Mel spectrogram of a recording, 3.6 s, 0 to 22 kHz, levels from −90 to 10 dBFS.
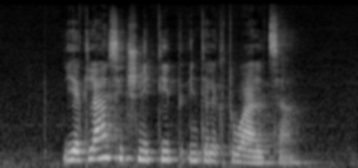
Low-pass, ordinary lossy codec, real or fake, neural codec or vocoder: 19.8 kHz; none; fake; codec, 44.1 kHz, 7.8 kbps, Pupu-Codec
